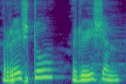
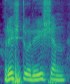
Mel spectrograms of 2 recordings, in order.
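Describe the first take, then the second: First: restoration stretched very slowly, syllable by syllable; very slow model word. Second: Said in the usual way. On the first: Shown as a demonstration. Teacher joining the pieces slowly for students. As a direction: draw restoration out at half speed. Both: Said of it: "तो पूरी meaning मिला के पढ़ते हैं".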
